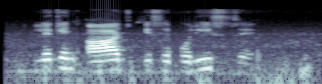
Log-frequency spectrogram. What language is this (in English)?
Urdu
